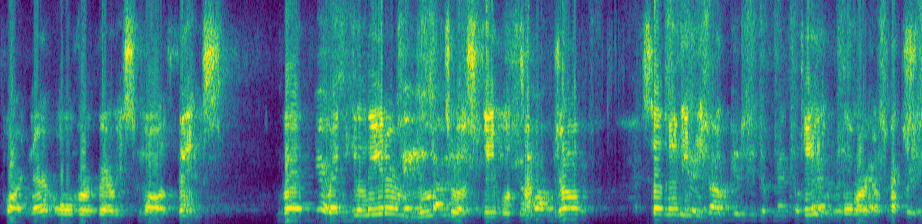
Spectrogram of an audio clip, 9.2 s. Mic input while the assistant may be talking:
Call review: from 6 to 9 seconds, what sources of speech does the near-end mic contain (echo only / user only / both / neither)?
echo only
